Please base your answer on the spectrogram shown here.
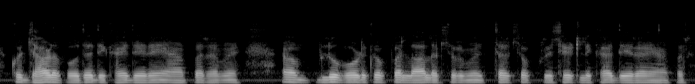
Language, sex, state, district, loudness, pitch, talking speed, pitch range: Hindi, male, Uttar Pradesh, Hamirpur, -27 LUFS, 100 Hz, 235 wpm, 100-105 Hz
